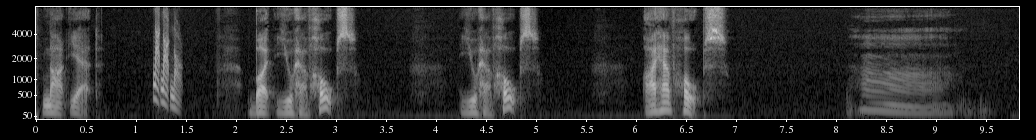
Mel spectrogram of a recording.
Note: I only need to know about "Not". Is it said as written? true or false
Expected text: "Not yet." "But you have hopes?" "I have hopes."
true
